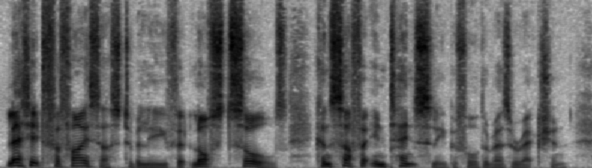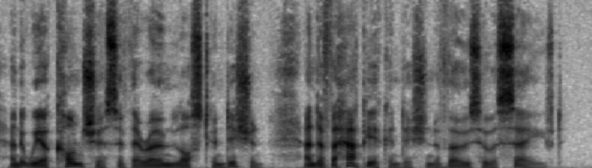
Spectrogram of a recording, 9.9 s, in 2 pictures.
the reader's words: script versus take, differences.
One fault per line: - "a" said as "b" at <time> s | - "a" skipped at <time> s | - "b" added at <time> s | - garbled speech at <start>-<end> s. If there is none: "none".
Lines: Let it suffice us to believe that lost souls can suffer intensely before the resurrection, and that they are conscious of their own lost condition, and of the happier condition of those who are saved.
- "they" said as "we" at 5.2 s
